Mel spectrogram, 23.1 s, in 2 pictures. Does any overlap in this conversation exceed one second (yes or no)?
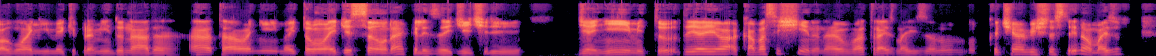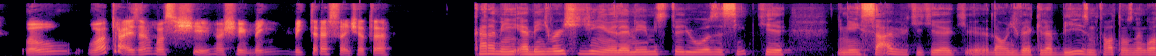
no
